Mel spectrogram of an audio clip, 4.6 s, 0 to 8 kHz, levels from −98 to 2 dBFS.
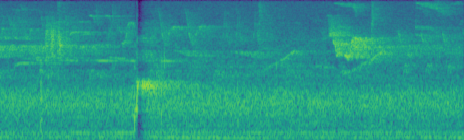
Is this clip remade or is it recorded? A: recorded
